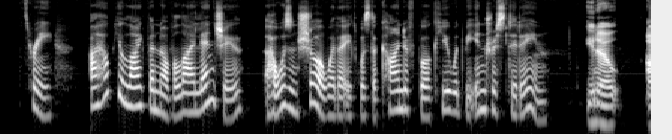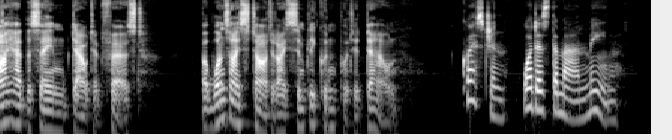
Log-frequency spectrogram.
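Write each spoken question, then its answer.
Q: What does the man mean?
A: He enjoyed the novel very much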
